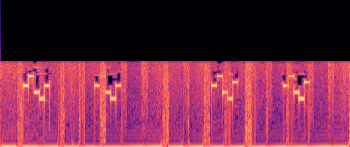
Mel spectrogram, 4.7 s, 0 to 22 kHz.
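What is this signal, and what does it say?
Five-tone selective call (ZVEI), heard as quick runs of five tones, tones of about 70 ms. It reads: 88648 88649 88649
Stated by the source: ZVEI five-tone call 88164 received on an SDR.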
